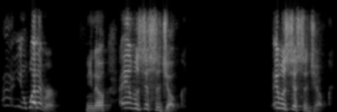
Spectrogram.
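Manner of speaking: airy, dismissive shrug-off; careless shrug. Acted. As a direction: brush it off like it's nothing. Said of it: "he's careless, he's reckless".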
